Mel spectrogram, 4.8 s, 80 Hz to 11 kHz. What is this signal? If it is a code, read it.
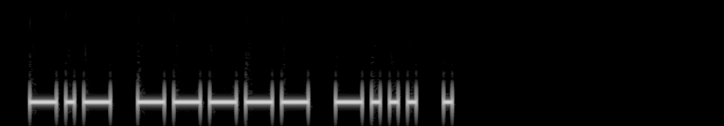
Morse code, heard as a keyed tone, about 19 wpm, 700 Hz. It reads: K0BE
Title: USA Call Signs - 4 Characters - Repeated 3x - 20wpm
